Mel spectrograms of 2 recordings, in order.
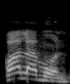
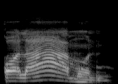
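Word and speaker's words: قَلَمٌ: Hadza qalamun. Nggak boleh hadza qalamun. Nggak boleh dibaca lamnya panjang.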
